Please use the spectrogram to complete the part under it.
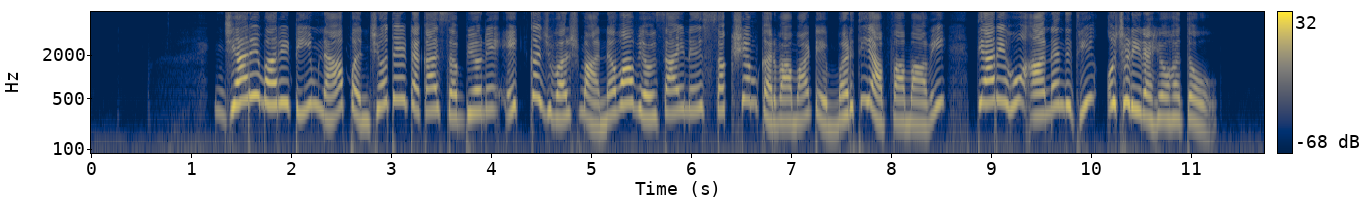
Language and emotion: Gujarati, happy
